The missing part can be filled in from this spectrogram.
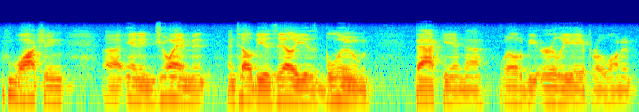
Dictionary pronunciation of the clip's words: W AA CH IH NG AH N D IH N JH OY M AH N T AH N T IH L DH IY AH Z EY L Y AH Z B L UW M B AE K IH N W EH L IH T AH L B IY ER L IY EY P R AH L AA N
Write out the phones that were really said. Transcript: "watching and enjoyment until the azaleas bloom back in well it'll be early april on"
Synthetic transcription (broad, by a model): W AA CH IH NG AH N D IH N JH OY M AH N T AH N T IH L DH IY AH Z EY L Y AH Z B L UW M B AE K IH N W EH L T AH B IY ER L IY EY P R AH N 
